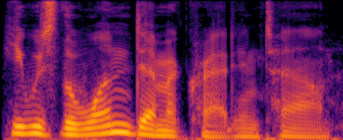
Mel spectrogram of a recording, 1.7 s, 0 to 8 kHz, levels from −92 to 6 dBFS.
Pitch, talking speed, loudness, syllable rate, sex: 110 Hz, 245 wpm, -16 LUFS, 6.2 syllables/s, male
